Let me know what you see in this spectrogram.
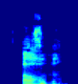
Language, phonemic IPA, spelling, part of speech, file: French, /ɔʁm/, orme, noun, LL-Q150 (fra)-orme.wav
- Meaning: elm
